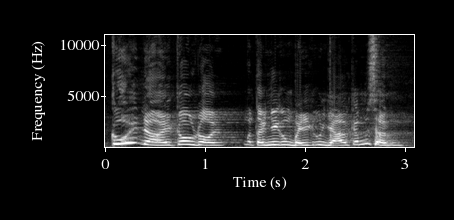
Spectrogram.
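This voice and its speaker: A man's voice: very high voice, brisk. A man in his thirties playing a sulky, self-pitying elder son in a family sitcom. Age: 30s. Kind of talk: sitcom acting.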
